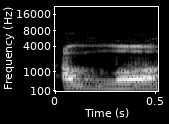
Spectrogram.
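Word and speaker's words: الله: যে এই শব্দটা আল্লাহ, আপনি একটু মুখ দিয়ে উচ্চারণ করেন তো, আল্লাহ। আল্লাহ দেখেন তো, মুখের ঠোঁটের কোনো কাজ এখানে নেই। আল্লাহ, আপনি মুখ বন্ধ করে ইচ্ছা করলে আল্লাহ আল্লাহ শব্দটা উচ্চারণ করতে পারবেন। খালি জাস্ট জিব্বাটা লড়াবেন, ঠোঁটের কোনো ফাংশন এখানে নাই।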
